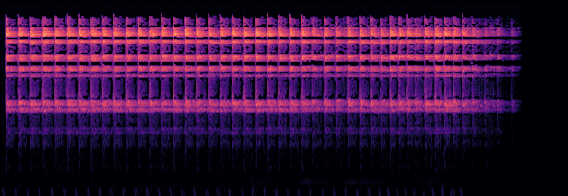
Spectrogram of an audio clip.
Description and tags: Sleigh Bells fast
Fast sleigh bells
